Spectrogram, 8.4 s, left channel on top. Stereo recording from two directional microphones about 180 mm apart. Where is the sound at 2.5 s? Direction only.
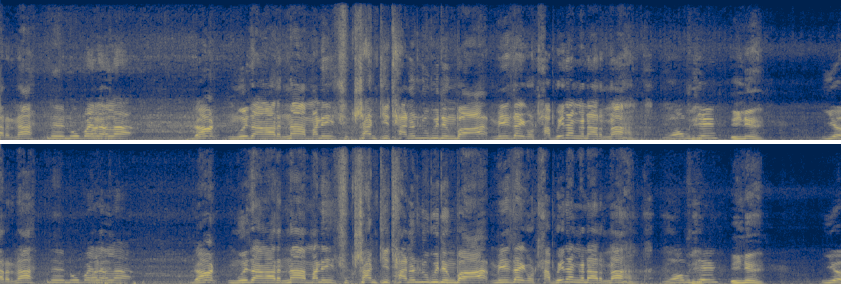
60° right (ahead or behind); by 7.6 s 45° right (ahead or behind).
